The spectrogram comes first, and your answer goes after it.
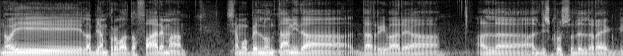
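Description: The recording is dry, with no echo. A man speaks at a moderate pace. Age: 30s. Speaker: professional footballer. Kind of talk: interview. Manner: halting, with many repeated words. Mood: calm, thoughtful. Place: stadium.

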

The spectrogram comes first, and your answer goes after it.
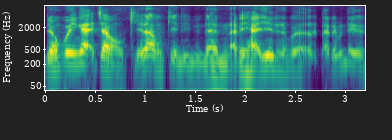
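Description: The pace is very fast, with very wide pitch swings against a quiet background. A man speaks in a high voice. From Malaysia. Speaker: trail runner, podcast guest; podcast guest. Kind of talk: casual chat. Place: studio. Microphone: studio mic.

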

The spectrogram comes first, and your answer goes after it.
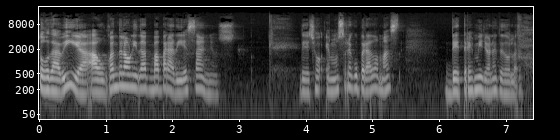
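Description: Speaking at a moderate pace, a woman with a medium pitch shows ordinary pitch variation and big swings in loudness. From Puerto Rico. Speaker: TV news reporter. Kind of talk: interview conversation. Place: studio. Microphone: studio mic.

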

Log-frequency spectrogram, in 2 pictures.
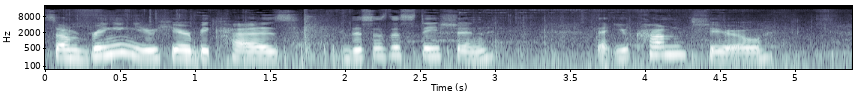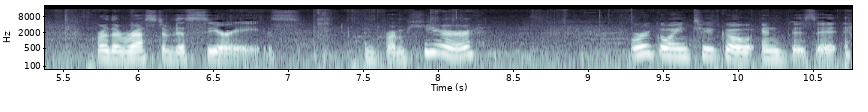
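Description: A woman speaks at a fairly slow pace with lively intonation. The sound is dry with no echo, with light background noise. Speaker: tour guide vlogger. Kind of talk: casual walking tour commentary. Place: street. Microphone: phone near.

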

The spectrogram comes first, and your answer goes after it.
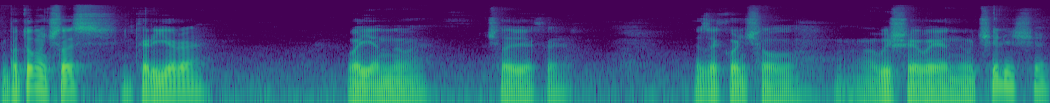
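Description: A man speaks with a very deep, low pitch and a dark, mellow tone. His delivery has long, frequent pauses. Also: ordinary pitch variation, fairly slow pace. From Uzbekistan. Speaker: traveler, retired military officer. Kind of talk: interview monologue; interview answer. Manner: halting. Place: studio.

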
